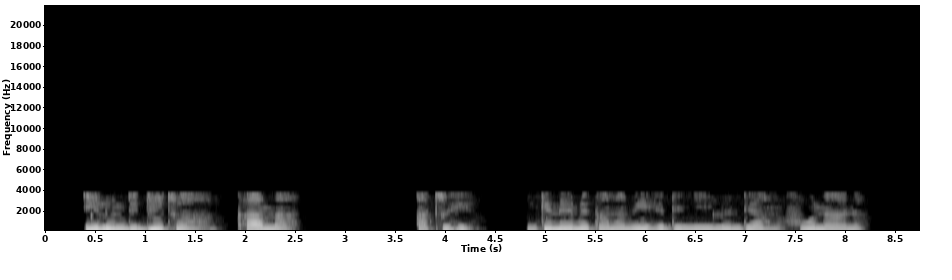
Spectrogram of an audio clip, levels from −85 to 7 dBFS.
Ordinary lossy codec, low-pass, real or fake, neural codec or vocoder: none; 3.6 kHz; real; none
